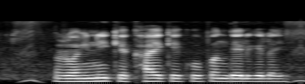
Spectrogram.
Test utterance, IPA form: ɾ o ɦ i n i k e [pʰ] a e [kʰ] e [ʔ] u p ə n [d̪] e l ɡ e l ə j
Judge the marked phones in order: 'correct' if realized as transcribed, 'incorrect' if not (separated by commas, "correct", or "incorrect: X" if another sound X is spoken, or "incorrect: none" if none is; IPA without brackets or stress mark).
incorrect: kʰ, incorrect: k, incorrect: k, correct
